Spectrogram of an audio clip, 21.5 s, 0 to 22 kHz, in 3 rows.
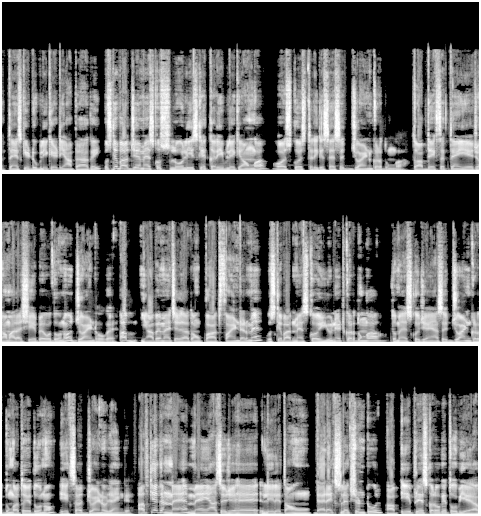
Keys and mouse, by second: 7.8-9.7 drag, 12.2 click, 14.4-16.3 drag, 19.4 click.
